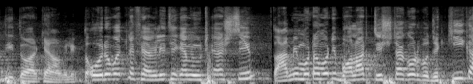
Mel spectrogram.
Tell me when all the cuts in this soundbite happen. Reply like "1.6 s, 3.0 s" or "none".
2.6 s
